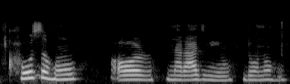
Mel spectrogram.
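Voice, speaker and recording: A woman's voice: medium pitch, measured pace, a little mellow, dry recording, lightly acted. A woman playing a teasing, mock-annoyed middle-aged auntie chatting casually and coyly on a phone call. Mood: teasing complaint. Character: scolding, coy neighbourhood auntie. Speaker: caller in a staged comic phone call. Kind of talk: casual flirtatious phone chat. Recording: dull lo-fi phone-call audio.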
